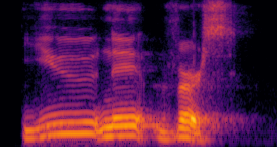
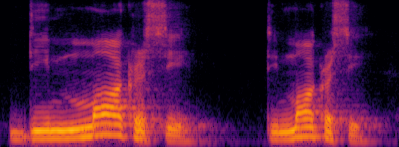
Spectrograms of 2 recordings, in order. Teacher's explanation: so the stress falls on the third syllable from the end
